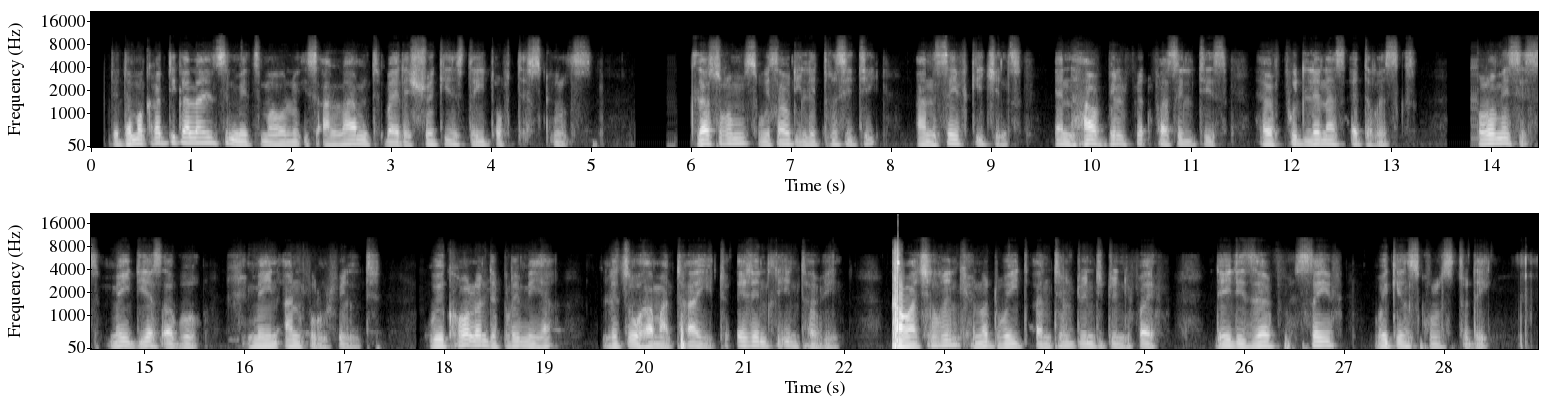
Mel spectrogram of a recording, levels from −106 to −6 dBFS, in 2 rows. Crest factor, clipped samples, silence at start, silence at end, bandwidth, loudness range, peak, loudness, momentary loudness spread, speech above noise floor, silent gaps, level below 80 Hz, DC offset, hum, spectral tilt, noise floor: 26 dB; under 0.1%; 0.2 s; 0.15 s; 9.8 kHz; 9 LU; 0 dBFS; -26 LUFS; 14 LU; 49 dB; none; -48 dBFS; under 0.1%; none; -5 dB/octave; -75 dBFS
